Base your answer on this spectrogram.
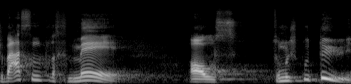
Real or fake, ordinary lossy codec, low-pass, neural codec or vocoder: fake; none; 14.4 kHz; autoencoder, 48 kHz, 32 numbers a frame, DAC-VAE, trained on Japanese speech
